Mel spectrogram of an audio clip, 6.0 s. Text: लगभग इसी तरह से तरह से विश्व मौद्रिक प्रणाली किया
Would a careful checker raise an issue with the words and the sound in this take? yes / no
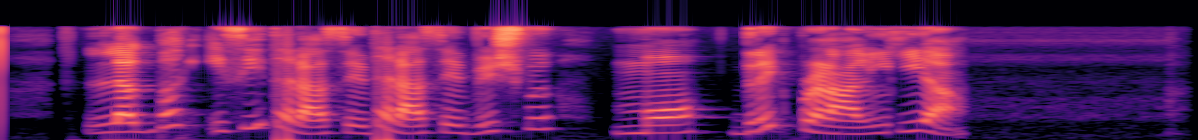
no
